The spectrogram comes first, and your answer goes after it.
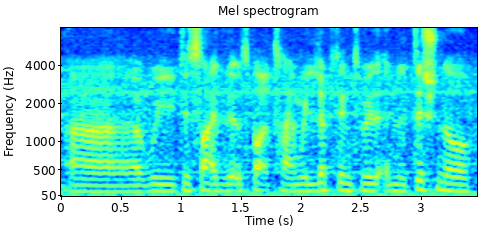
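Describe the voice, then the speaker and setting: There's clear vehicle and ambient noise in the background as a British gaming host, in character as a farm contractor, works through a farming role-play. His medium-pitched voice moves little in pitch and stays brisk while he casually chats and thinks aloud.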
